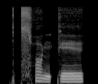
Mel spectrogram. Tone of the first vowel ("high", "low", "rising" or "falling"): falling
